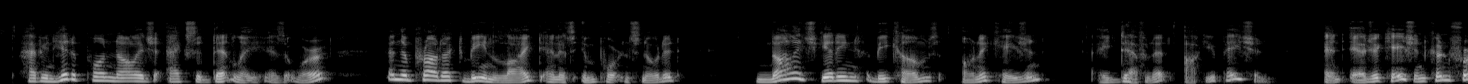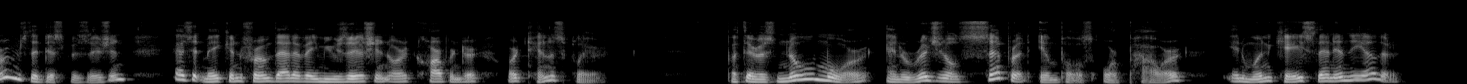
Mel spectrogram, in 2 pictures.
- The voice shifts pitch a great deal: Yes, wide, 7.8 semitones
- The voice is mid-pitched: Yes, medium, 145 Hz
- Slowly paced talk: Yes, slow, 125 wpm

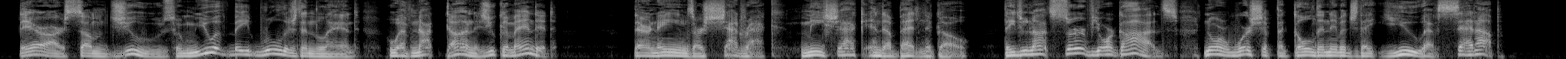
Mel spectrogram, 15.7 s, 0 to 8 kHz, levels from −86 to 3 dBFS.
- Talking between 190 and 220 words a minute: No, average, 165 wpm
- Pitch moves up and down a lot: Yes, wide, 7.0 semitones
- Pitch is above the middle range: No, low, 120 Hz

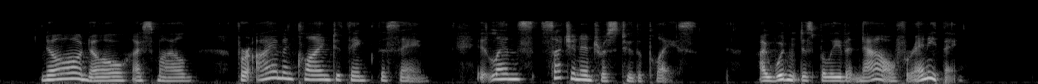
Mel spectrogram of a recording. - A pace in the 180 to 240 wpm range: No, average, 155 wpm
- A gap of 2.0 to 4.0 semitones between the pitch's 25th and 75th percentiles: No, wide, 5.6 semitones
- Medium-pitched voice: No, high, 195 Hz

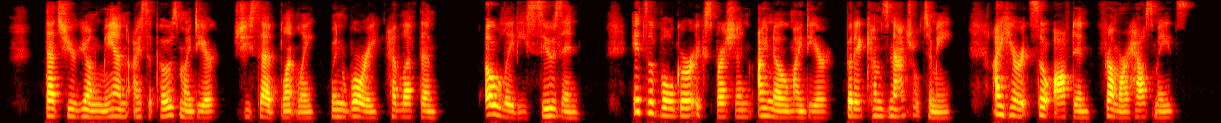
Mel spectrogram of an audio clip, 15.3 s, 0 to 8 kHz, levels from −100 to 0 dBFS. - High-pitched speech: No, medium, 165 Hz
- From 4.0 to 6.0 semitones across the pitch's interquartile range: No, average, 3.5 semitones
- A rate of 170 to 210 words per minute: No, average, 160 wpm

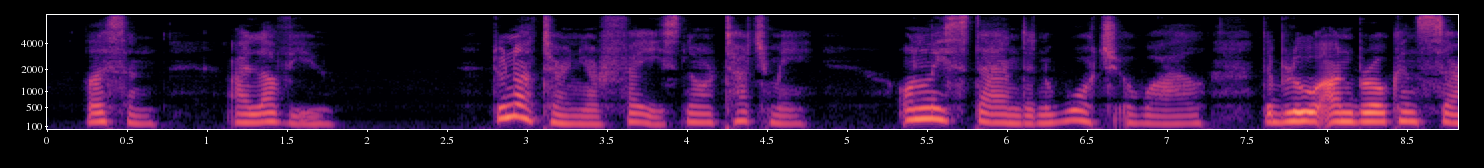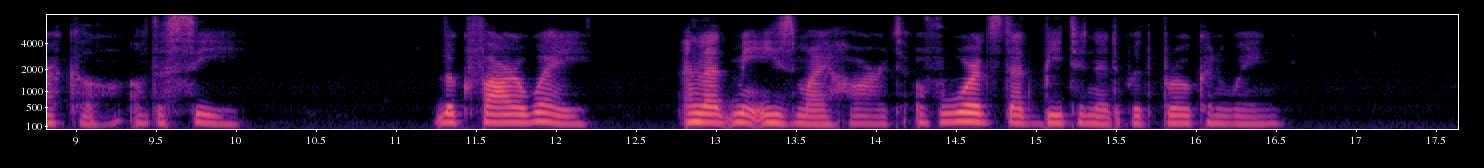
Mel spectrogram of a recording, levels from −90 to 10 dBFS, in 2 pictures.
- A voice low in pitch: No, medium, 165 Hz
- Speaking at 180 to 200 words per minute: No, average, 145 wpm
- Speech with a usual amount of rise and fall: Yes, average, 3.3 semitones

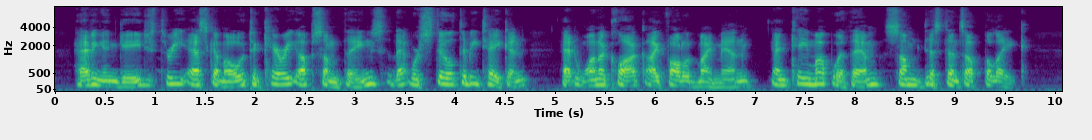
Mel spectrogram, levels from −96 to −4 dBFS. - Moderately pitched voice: Yes, medium, 150 Hz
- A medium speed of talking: Yes, average, 190 wpm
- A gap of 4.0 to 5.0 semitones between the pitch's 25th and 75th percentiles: Yes, average, 4.7 semitones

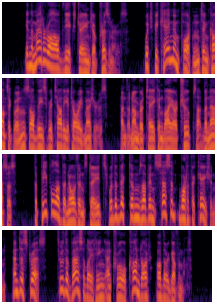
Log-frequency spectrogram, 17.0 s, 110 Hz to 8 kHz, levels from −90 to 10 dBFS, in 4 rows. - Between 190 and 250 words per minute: No, average, 175 wpm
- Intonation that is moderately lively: No, wide, 7.8 semitones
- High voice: No, medium, 145 Hz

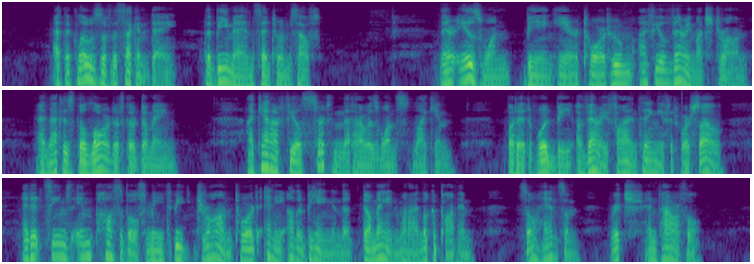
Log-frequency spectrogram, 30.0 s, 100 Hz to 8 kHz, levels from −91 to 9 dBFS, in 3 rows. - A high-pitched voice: No, very low, 90 Hz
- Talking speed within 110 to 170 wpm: Yes, average, 160 wpm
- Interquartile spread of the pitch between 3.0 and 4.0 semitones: No, average, 5.1 semitones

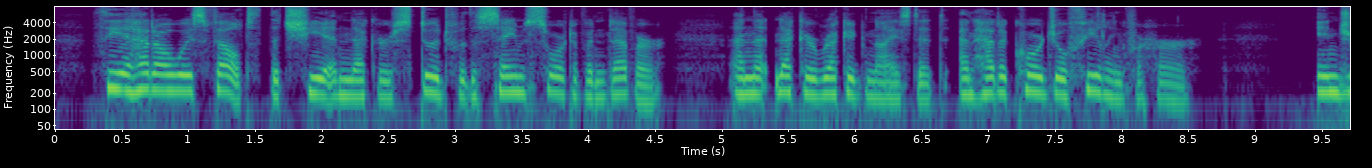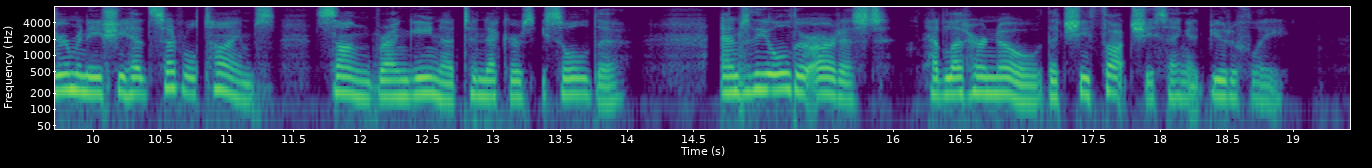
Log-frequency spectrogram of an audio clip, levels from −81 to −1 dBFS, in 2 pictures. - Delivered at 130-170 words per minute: Yes, average, 165 wpm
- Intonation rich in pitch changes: No, average, 3.6 semitones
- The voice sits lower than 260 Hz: Yes, high, 190 Hz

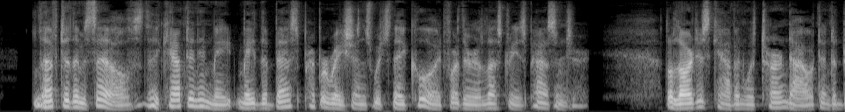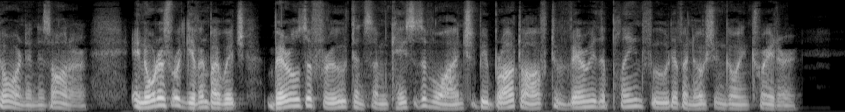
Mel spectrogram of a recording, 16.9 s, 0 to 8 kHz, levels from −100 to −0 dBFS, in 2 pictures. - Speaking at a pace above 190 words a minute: Yes, average, 200 wpm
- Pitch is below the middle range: Yes, low, 125 Hz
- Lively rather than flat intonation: Yes, wide, 5.9 semitones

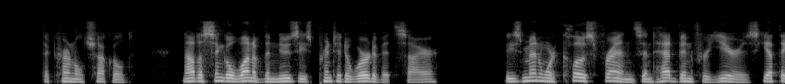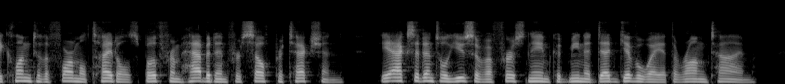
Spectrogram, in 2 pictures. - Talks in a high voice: No, low, 135 Hz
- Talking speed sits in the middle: No, fast, 215 wpm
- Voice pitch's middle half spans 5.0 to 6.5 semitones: No, average, 3.1 semitones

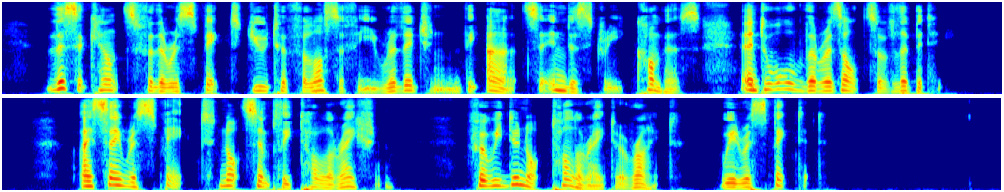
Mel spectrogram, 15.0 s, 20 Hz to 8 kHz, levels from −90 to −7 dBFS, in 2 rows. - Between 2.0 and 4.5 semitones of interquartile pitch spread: No, average, 5.0 semitones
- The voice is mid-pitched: Yes, medium, 150 Hz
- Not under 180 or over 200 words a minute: No, average, 145 wpm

